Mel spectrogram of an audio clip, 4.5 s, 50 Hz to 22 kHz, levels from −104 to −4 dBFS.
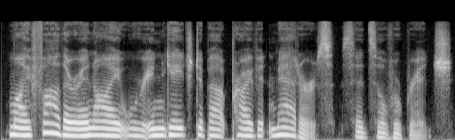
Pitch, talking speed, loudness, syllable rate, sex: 180 Hz, 145 wpm, -17 LUFS, 5.1 syllables/s, female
